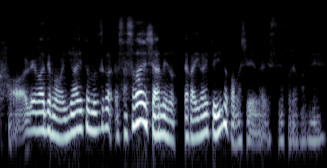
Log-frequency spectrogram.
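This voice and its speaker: The voice has a dark, mellow tone and lively intonation, racing at a very fast pace with big swings in loudness. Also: man. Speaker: radio show co-host. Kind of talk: casual radio talk. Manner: relaxed, toned-down energy.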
